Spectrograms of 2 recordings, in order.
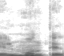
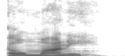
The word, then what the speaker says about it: El Monte: So the T, one of the things that I fucking hate, and I still hate it till today, there's a city called El Monte. Literally, El Monte. Mm-hmm. That's the way. But the way they pronounce it here in Cali is El Mani.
